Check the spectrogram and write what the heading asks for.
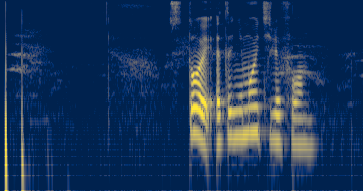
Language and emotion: Russian, neutral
